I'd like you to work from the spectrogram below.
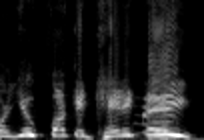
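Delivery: loud, high disbelieving yell; angry outburst. Real, not acted. Streamer yelling at the fail troll result. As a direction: blow up in disbelief.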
